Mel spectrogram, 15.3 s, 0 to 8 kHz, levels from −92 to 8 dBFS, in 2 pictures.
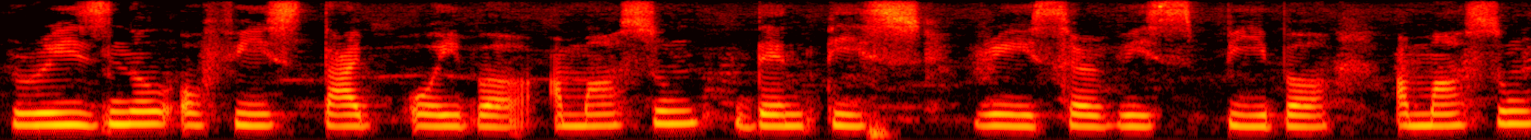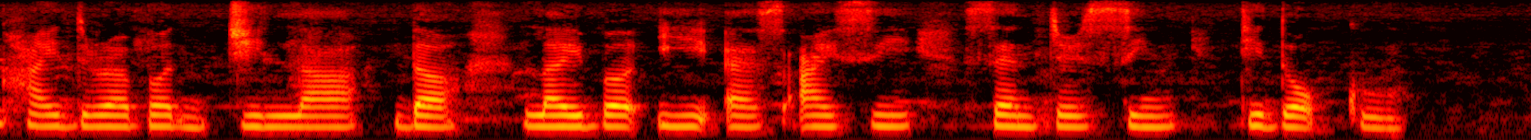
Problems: background sounds at intervals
